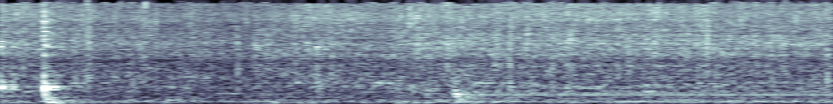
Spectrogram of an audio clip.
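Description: Meatballs fry with onions and seasoning in a pan, giving a constant close sizzle with a few faint stirring knocks and no talk over it.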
